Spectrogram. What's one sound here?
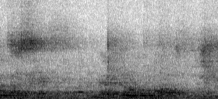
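Footsteps echo softly in a large hall.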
